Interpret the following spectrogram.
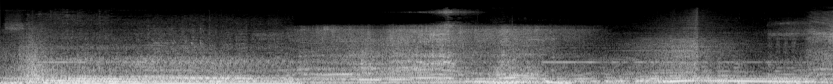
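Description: Car engine revving, its pitch falling and rising several times, over background music.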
